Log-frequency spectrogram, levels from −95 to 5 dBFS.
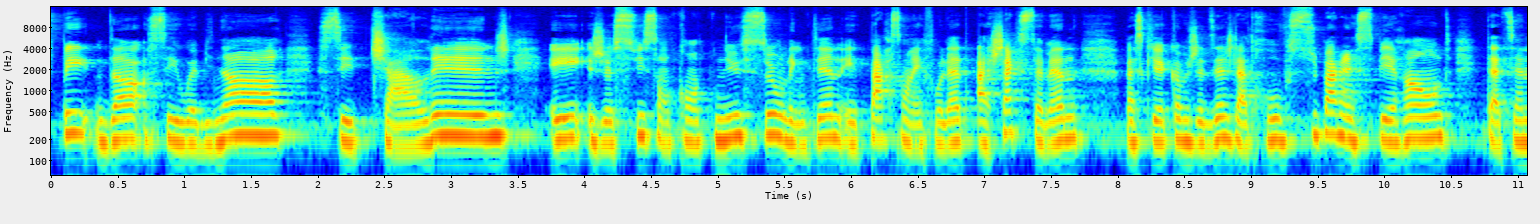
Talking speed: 165 wpm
